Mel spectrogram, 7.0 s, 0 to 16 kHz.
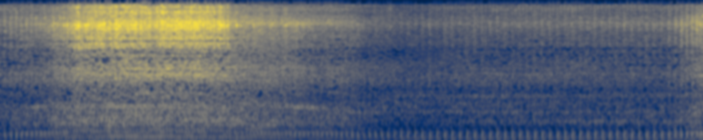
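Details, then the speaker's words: Yamaha Mio Sporty scooter idling, steady even pulse near 200 per minute with a high squeaky hiss over it, reported squeaking from the CVT area; CVT squeak. "Kali ini kita kedatangan satu unit sepeda motor, yaitu sepeda motor Mio Sporty yang ada suara encit-encit di bagian CVT."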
